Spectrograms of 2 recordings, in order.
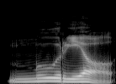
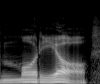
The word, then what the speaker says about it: murió: Su tío murió. Now actually that's pronounced as murió instead of morió, just for the sake of pronunciation.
